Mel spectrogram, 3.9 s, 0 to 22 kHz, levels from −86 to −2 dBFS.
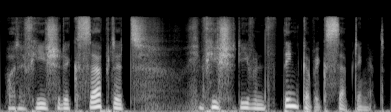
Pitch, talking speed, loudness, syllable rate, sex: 150 Hz, 215 wpm, -19 LUFS, 5.3 syllables/s, female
